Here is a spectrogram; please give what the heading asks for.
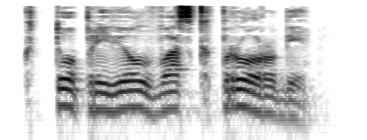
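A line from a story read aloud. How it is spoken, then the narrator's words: Loud, as to deaf person. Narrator (Russian): громко, как глухого, спросил Ванзаров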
